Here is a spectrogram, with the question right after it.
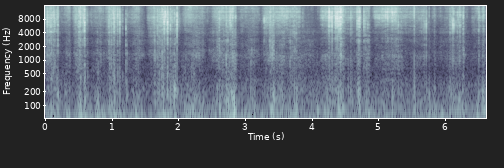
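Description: Fingertips and nails scratch a worn grey tie-dye cotton t-shirt near the collar and sleeve. The result is a run of quick, dry, bright scratching strokes with a rustling, tearing texture, each stopping dead with no ring.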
